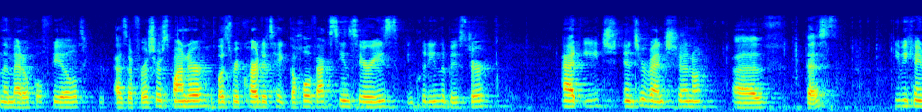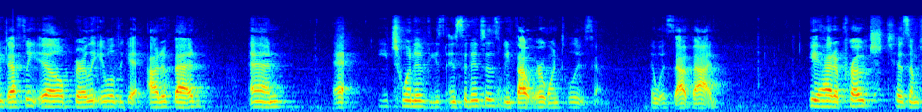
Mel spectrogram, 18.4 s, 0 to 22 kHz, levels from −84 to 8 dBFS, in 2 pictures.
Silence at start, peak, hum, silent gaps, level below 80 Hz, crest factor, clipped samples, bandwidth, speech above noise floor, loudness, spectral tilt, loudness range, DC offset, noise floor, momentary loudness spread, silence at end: 0 s; 0 dBFS; none; none; -60 dBFS; 22 dB; under 0.1%; 13 kHz; 36 dB; -20 LUFS; -3.5 dB/octave; 4 LU; under 0.1%; -56 dBFS; 13 LU; 0 s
